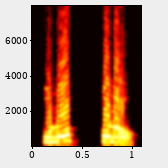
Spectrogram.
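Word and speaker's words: পুনঃপুনঃ: যেটা ছিল এরপরে পুনর পুনঃপন পুনো পুনো পুনো পু নো আচ্ছা এইখানে যেহেতু স্যার কি আছে বিসর্গ আছে সেই জন্য বিসর্গের পরের যে বর্ণটা আসবে সেটা দুইবার উচ্চারণ হচ্ছে পু নো পু নো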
